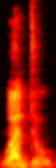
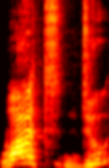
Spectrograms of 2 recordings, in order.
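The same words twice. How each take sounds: First: The two words are joined together. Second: The two words are said separately. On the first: "വളരെ connect ചെയ്തുകൊണ്ട് അങ്ങോട്ട് പറയാൻ പറ്റും" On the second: "വാട്ട് ഡു എന്ന് പറയേണ്ടതില്ല"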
